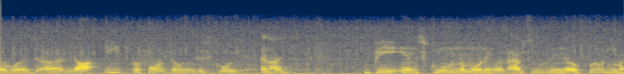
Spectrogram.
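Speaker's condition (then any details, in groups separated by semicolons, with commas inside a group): Cerebral palsy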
